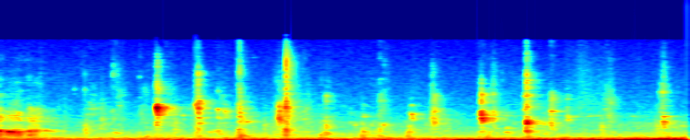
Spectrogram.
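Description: Close-miked chewing: two people eating steak, with irregular wet mouth clicks and smacks over a low steady hum.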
